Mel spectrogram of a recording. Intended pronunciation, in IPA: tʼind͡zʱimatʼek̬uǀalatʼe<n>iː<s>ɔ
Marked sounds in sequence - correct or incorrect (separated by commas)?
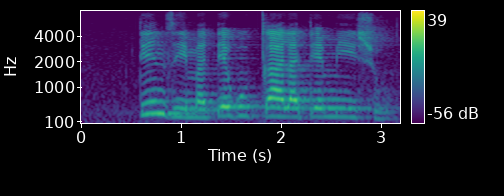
incorrect, incorrect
